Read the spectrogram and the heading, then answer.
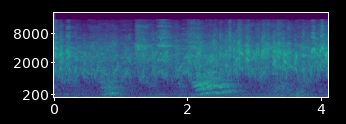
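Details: Lorikeets feeding on fruit in La Fortuna, giving a dense stream of harsh, high, scratchy squawks and chatter with no pauses, several birds overlapping throughout.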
